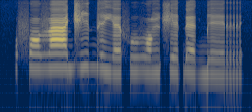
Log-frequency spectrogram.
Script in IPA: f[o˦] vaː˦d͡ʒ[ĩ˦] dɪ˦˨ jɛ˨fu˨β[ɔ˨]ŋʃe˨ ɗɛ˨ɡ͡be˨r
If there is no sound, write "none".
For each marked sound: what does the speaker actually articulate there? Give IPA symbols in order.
ɔ˦, i˦, ɔ˨

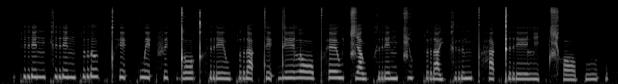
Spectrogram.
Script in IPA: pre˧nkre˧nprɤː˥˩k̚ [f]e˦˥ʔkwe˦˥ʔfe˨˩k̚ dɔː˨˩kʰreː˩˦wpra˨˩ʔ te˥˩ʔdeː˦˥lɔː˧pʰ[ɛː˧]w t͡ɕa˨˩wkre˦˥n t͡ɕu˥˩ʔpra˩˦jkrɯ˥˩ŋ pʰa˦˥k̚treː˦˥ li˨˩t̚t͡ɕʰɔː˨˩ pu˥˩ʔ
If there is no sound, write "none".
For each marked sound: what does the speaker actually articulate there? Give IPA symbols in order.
pʰ, ɛː˥˩

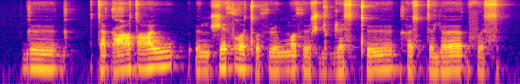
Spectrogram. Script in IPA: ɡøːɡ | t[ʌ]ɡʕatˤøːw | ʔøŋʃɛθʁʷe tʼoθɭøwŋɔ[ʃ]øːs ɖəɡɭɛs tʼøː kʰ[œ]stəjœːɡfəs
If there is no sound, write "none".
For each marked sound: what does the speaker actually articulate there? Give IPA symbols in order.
a, θ, œ

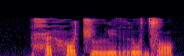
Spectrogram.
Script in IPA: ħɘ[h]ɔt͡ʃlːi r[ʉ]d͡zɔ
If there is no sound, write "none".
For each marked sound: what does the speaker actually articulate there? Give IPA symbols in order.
h, u

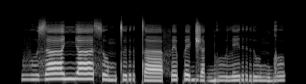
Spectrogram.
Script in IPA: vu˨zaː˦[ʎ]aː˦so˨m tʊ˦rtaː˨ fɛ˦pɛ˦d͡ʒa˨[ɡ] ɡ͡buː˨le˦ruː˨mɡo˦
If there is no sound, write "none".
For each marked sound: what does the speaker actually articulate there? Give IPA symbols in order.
ɲ, none

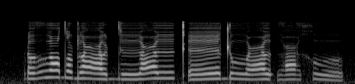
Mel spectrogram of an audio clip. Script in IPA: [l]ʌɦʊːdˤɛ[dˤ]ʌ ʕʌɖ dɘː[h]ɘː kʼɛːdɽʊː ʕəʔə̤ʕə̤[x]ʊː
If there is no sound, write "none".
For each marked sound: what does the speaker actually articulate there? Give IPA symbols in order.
ɽ, ɖ, ʕ, x

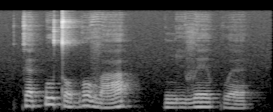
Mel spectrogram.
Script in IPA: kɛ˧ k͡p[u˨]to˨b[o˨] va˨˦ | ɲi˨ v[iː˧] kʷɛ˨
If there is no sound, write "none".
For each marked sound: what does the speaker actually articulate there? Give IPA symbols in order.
u˦, o˦˨, eː˧

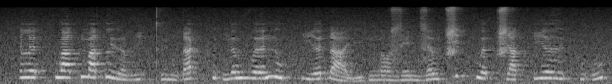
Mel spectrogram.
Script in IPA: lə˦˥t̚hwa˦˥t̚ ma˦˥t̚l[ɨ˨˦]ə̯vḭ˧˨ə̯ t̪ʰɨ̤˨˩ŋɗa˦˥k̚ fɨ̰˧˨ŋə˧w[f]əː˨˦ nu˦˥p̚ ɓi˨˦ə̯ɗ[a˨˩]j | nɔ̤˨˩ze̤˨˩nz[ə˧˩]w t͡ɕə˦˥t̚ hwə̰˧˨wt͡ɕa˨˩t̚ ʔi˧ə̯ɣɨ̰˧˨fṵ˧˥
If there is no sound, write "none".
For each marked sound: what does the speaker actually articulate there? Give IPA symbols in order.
ɨ̤˨˩, v, a˧˩˨, ə˧

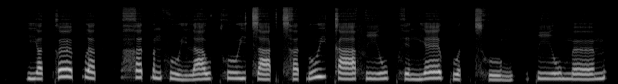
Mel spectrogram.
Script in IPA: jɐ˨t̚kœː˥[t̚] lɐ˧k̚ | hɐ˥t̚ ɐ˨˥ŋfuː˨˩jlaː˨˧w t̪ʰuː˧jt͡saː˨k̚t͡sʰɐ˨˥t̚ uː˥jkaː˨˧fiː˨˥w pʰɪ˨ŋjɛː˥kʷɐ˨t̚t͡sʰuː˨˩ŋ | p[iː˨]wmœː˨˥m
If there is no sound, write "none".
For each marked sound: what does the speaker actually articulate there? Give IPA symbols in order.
k̚, iː˨

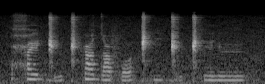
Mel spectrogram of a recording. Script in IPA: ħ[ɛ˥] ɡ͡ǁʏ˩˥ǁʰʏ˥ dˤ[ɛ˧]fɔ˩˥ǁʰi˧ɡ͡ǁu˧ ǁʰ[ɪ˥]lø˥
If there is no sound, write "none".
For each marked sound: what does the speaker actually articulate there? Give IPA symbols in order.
ɛ˥, ɛ˧, ɪ˥

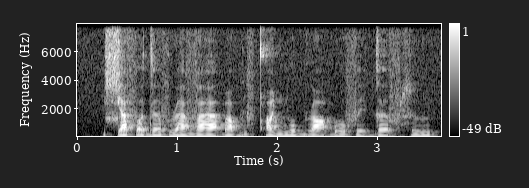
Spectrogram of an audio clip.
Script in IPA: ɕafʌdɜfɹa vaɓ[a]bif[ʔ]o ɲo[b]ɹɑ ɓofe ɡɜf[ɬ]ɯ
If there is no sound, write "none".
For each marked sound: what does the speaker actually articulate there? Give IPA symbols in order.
ɑ, qʼ, b, ɬ

